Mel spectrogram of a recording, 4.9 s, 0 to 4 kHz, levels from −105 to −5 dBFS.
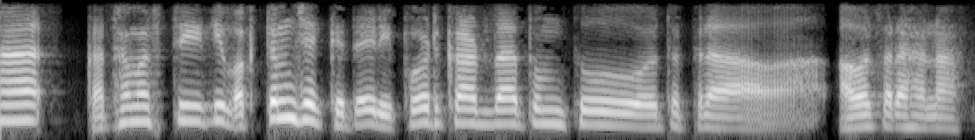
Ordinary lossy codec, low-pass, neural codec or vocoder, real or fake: AAC, 32 kbps; 3.6 kHz; codec, 16 kHz, 1 kbps, X-Codec, WavLM features, trained on Multilingual LibriSpeech; fake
